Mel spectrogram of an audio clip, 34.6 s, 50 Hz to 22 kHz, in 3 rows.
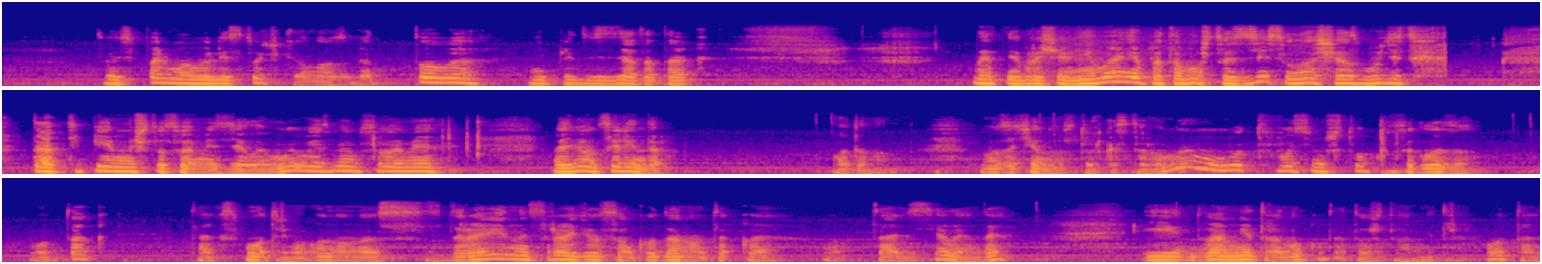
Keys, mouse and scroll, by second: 6.0-6.4 scroll down 2, 6.4-7.8 middle drag, 7.8-8.4 scroll down 2, 8.4-10.0 middle drag, 11.9-12.3 scroll down 1, 12.3-12.7 scroll up 2, 14.9 shift+a, 19.3-22.3 drag, 24.0-26.2 scroll down 4, 26.2-29.2 drag, 31.9-34.6 drag.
